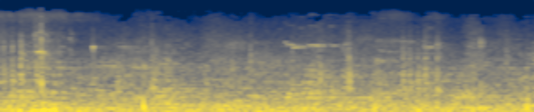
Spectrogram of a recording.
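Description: Double stroller being pushed across a hard store floor, its wheels and frame creaking and clicking, with a couple of sharp clicks near the start.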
